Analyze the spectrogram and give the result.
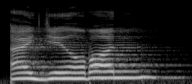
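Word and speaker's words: أجرًا: Ajran. Huruf ra dibunyikan secara tafkhim karena baris di atasnya adalah tanwin fathah, jadi barisnya di atas ya. Lalu bacanya adalah ditebalkan, pangkal lidah dinaikkan.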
